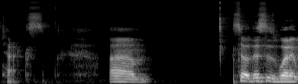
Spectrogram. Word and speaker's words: TEKS: teks and those process teks I realize now that I've said both text and teks I prefer the text pronunciation just a fun fact about me I think it's pronounced text so this is what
